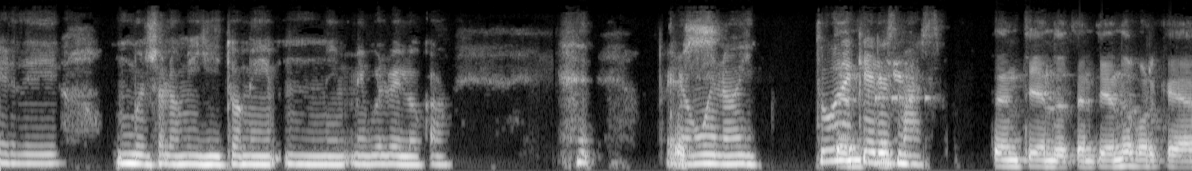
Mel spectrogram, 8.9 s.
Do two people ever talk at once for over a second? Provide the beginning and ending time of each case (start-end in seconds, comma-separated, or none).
none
